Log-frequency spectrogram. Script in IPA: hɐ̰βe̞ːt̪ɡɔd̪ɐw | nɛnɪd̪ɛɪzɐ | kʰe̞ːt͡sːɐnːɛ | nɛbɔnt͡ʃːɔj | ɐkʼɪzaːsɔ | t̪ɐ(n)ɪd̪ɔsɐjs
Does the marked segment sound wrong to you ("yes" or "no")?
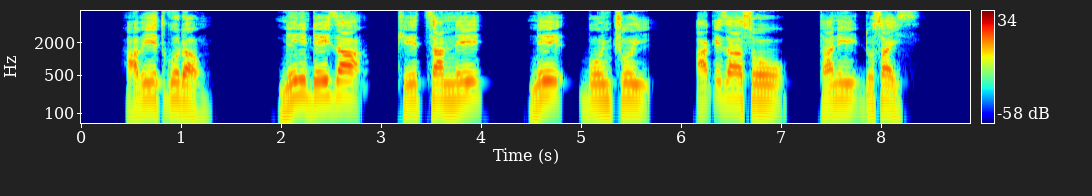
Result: no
